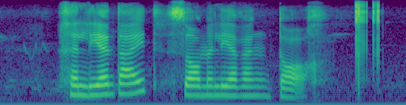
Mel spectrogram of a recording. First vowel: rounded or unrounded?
unrounded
